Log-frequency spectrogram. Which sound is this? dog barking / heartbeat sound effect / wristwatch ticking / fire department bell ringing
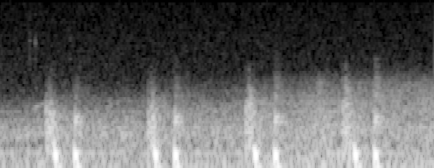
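heartbeat sound effect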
